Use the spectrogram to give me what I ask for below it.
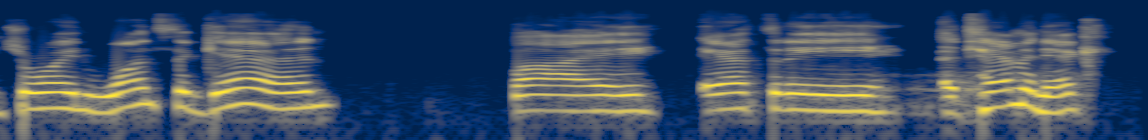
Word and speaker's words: Atamanuik: I just told you it's Atamanuik. Atamanuik.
